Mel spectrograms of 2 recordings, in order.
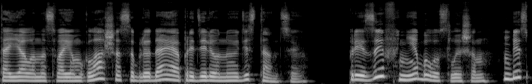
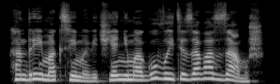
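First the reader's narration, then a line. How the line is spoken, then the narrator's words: Loud and confident. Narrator (Russian): громко и уверенно сообщила Глаша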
